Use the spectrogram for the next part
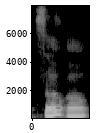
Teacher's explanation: Huruf sin berbaris atas, kita sebut sa. Sa, dia punya makhraj hujung lidah sentuh belakang gigi kacip bawah. Jadi kita kena zahirkan dia punya sifat rokhawah dengan sifat sofir dia.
